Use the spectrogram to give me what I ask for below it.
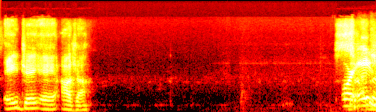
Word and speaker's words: Aja: AJA, like the Steely Dan album. I was just gonna say, which is Asia, but It is exactly like the Steely Dan album, except that it's not pronounced that way. correct. Okay, it's Aja.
